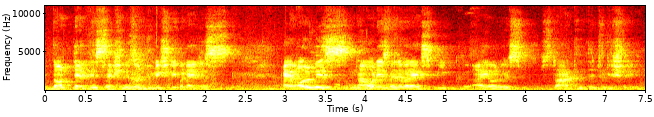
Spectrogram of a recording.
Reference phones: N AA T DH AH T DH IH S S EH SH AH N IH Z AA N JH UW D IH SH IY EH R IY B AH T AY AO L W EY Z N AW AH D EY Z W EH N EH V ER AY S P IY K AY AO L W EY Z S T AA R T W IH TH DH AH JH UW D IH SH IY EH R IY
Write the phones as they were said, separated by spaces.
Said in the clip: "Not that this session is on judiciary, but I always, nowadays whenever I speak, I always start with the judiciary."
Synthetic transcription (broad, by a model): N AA T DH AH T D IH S S EH SH AH N IH Z AA N JH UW D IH SH IY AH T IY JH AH T AY AO L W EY Z N AW AH D EY Z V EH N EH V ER AY S P IY K AY AO L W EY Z S T AA R T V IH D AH JH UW D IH SH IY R IY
